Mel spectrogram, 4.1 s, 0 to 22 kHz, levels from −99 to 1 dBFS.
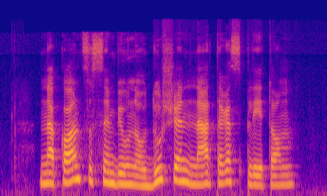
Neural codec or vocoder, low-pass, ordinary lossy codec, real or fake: vocoder, 44.1 kHz, 128 mel bands every 512 samples, BigVGAN v2; 14.4 kHz; Opus, 32 kbps; fake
